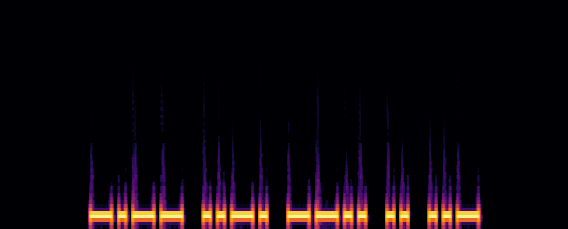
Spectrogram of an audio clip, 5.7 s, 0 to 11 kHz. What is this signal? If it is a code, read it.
Morse code, heard as a keyed tone, about 17 wpm, 700 Hz. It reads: YFZIU
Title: Code Groups - 5 Letters - 17wpm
